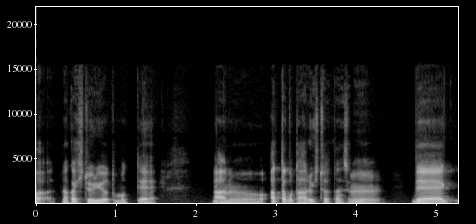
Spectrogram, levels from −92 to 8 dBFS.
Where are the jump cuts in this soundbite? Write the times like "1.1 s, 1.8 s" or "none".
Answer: 2.2 s, 3.9 s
